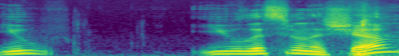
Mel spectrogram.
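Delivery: surprised, disbelieving, caught-off-guard voice with stammering. Retelling how a man reacted to a photo request: imitating someone surprised. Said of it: "he was very surprised by the whole thing".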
